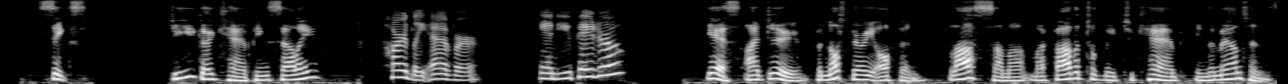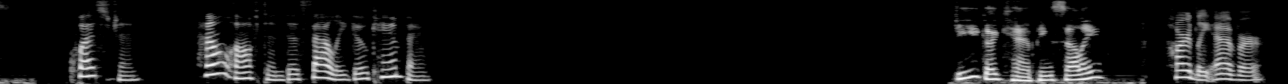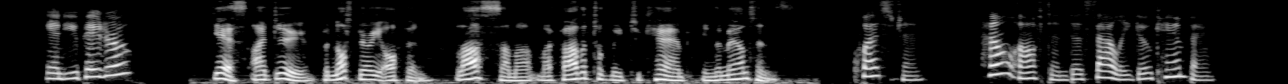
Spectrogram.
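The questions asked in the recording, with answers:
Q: How often does Sally go camping?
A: Hardly ever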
